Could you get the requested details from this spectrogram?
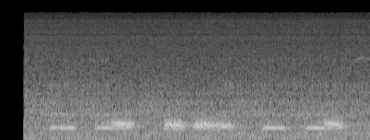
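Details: An Oriental turtle dove sings its morning song, which it gives every morning: low, hoarse cooing notes in a steady, rhythmic phrase, several soft coos grouped and repeated over a faint background hiss.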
